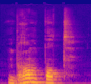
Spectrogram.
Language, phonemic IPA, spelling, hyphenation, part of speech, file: Dutch, /ˈbrɔm.pɔt/, brompot, brom‧pot, noun, Nl-brompot.ogg
- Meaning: a grump (usually male)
